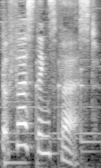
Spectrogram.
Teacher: The T on this first isn't said because it's followed by a consonant sound at the beginning of the next word, things. · the T is pronounced on this first because it's at the end of the sentence.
